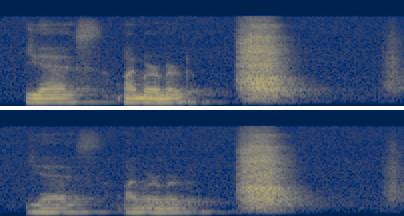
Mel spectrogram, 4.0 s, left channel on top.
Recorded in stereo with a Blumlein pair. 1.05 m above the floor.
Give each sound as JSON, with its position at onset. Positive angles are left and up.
{"t": 0.3, "sound": "a man speaking", "azimuth_deg": 35, "distance_m": 1.4}
{"t": 2.4, "sound": "a rattle", "azimuth_deg": 70, "distance_m": 4.5}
